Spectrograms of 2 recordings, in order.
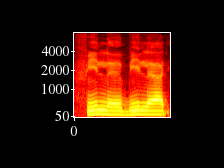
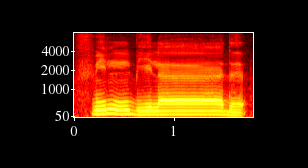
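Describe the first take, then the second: First: The l has an extra bouncing release. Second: The l is smooth with no bounce. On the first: The speaker calls it wrong. "jangan sampai kita mendatangkan qalqalah pada lam" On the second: The speaker calls it right. "yang benar adalah fil bilad"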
